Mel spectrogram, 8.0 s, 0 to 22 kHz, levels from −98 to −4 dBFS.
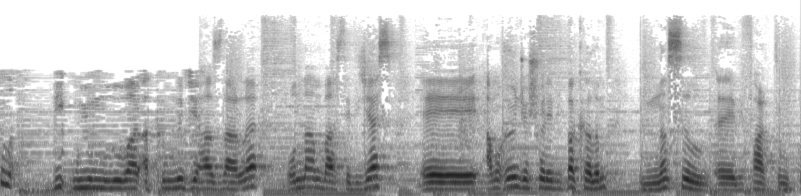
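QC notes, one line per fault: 0.0 to 2.0 s, adaptive stream starting at a low bitrate: nothing above 5.1 kHz and heavier codec artefacts, consistent with a starting rendition near 12 kbit/s AAC. At 2.0 s the player switches to a fuller rendition, likely around 96 kbit/s, and quality jumps without any gap.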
